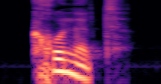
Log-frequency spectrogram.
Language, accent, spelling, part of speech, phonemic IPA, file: French, France, cronut, noun, /kʁɔ.nœt/, LL-Q150 (fra)-cronut.wav
- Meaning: cronut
